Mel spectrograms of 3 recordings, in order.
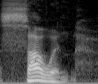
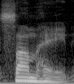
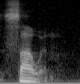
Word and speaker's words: Samhain: Yeah, and it's pronounced Samhain. It's a Celtic word. – Okay. – Now, the more you know, it's not Samhain, it's Samhain.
